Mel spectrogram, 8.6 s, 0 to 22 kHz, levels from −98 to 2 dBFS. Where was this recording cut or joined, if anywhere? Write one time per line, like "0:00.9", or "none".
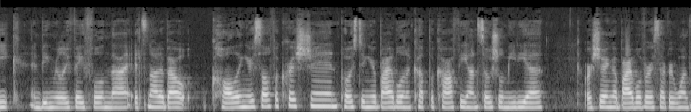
none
